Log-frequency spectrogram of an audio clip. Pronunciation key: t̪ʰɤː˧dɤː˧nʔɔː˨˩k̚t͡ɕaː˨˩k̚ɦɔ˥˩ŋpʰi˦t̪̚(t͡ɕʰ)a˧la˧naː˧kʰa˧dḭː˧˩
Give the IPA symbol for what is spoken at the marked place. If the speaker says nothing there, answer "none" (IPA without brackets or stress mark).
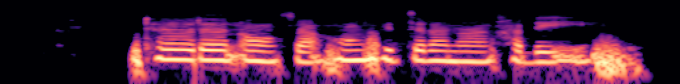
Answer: t͡ɕ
